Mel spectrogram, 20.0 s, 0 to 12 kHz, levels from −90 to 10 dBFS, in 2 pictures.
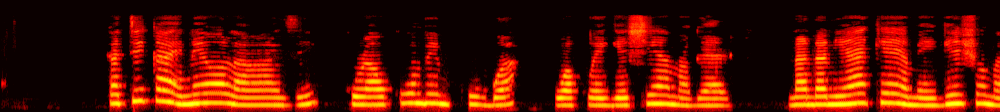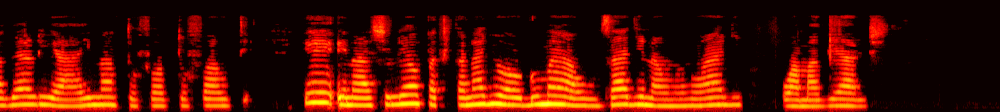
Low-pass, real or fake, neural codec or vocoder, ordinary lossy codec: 7.2 kHz; real; none; AAC, 48 kbps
